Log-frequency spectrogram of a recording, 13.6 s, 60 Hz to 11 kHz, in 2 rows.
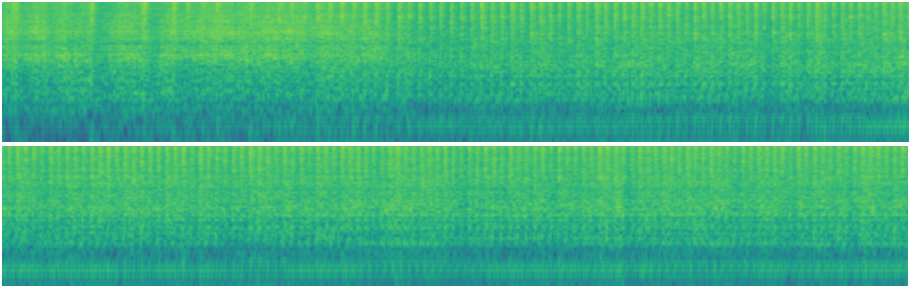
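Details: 1957 SR Gravely single-cylinder after top-end rebuild with 15-over rings: steady idle with an even, quick firing beat, no misses. Idles decently and no longer smokes heavily as before the rebuild; normal idle.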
